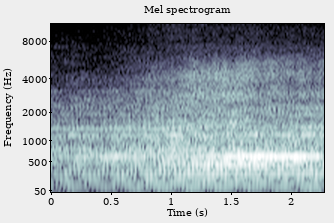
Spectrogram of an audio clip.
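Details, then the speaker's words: First start after a long winter, following battery and IAC valve replacement: the engine holds a fast, steady high idle around 3,000 rpm for about 5 minutes with a flat drone and thin whistle before dropping; cause unknown. "But it starts up at 3,000 here, then it tones down. When it goes down, it's totally fine. Oh my god, it's so obnoxious."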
